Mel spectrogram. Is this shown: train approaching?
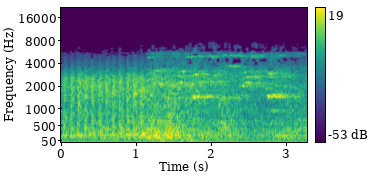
yes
